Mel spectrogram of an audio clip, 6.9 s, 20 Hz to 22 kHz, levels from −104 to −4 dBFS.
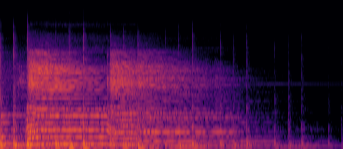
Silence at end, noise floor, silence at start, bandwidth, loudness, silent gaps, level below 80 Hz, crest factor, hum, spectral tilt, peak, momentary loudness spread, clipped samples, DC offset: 0.75 s; -74 dBFS; 0 s; 11.5 kHz; -42 LUFS; none; -60 dBFS; 18 dB; none; -5.5 dB/octave; -26 dBFS; 20 LU; under 0.1%; under 0.1%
